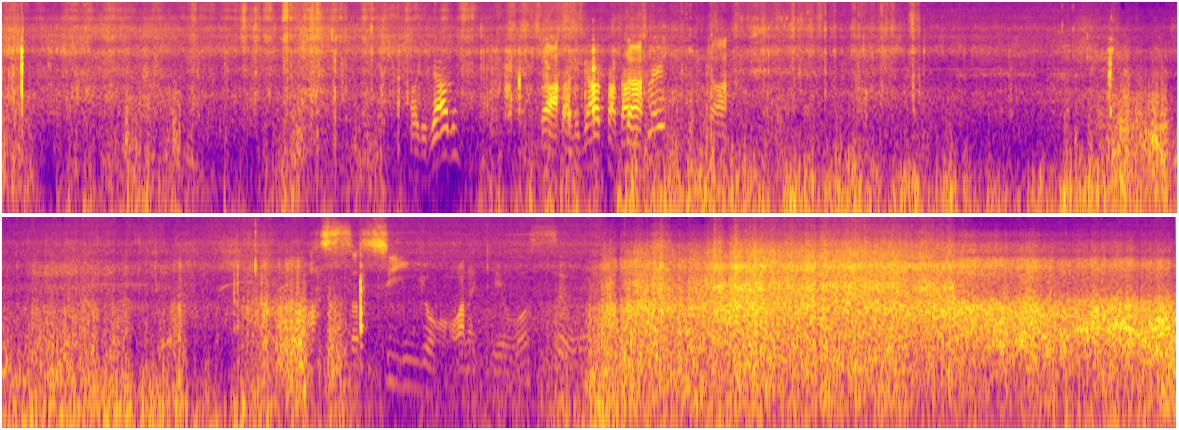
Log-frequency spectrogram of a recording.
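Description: Wind buffets and rumbles across a microphone.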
